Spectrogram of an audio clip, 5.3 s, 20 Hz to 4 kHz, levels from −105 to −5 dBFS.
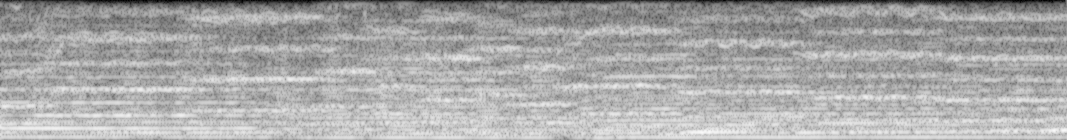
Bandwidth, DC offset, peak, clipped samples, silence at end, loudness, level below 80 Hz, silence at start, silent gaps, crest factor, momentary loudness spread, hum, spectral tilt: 4 kHz; under 0.1%; -2 dBFS; under 0.1%; 0 s; -14 LUFS; -46 dBFS; 0 s; none; 12 dB; 2 LU; none; -10 dB/octave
